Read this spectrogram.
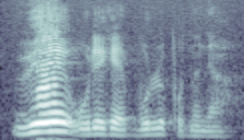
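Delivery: loud, mock-indignant protest; indignant retold challenge. Preacher voices a mourner challenging the water-thrower, indignantly. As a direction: push the first word hard, acting out indignation.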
